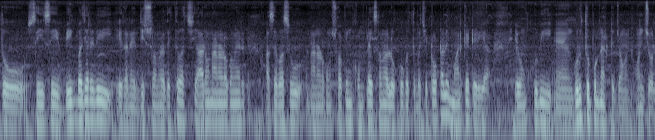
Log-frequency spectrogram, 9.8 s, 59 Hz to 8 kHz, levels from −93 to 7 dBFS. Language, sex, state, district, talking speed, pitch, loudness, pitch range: Bengali, male, West Bengal, Purulia, 190 wpm, 105 Hz, -29 LUFS, 95-110 Hz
